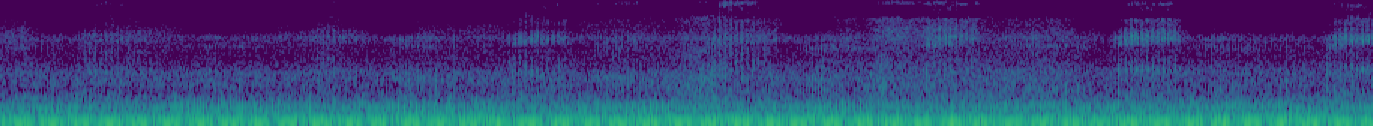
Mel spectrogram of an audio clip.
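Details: Purring cat: a continuous deep buzzing rumble made of rapid even pulses, softly waxing and waning with the animal's breathing.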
